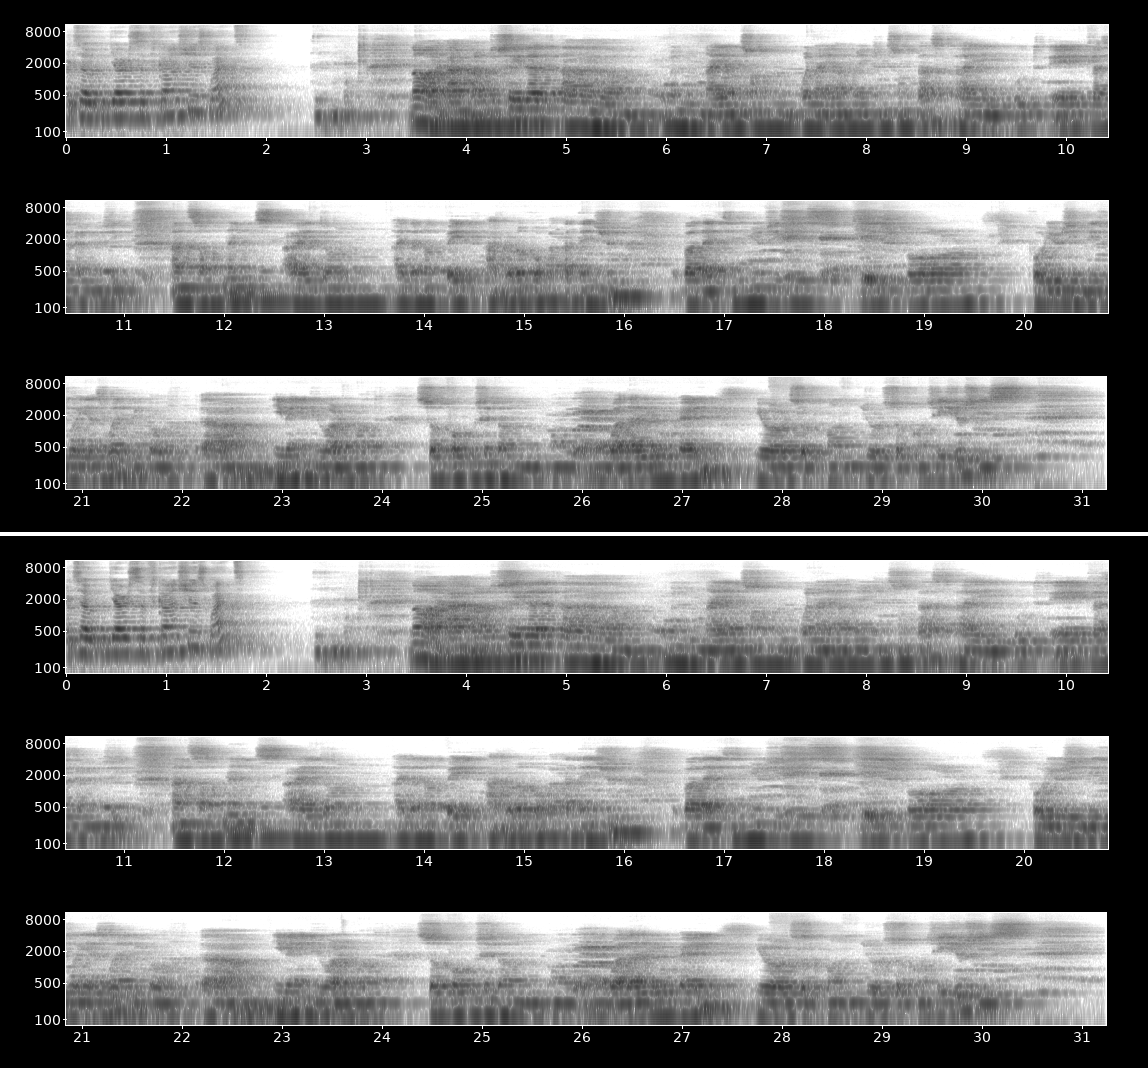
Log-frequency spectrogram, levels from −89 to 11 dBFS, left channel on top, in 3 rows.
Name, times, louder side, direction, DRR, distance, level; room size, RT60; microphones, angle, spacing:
voice 1, 0.0-1.8 12.0-12.3, right 2 dB, 40° right, 0 dB, 2.3 m, -23 dB
voice 2, 2.5-31.1, equal, 40° left, -4 dB, 3.4 m, -22 dB
28.0 x 15.0 x 3.0 m, 1.0 s
head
